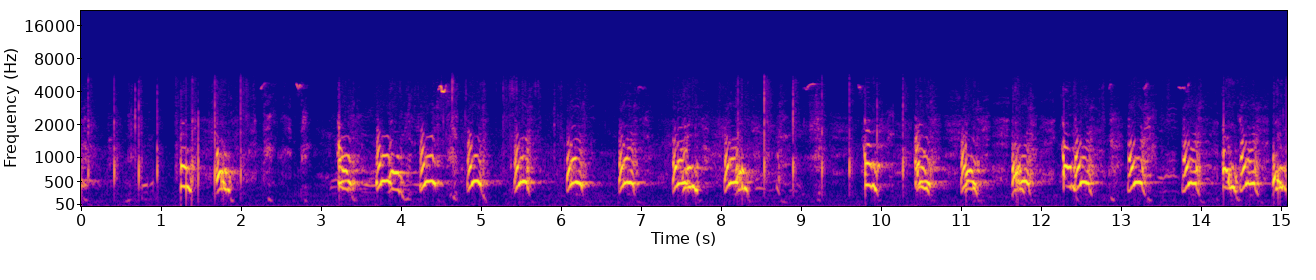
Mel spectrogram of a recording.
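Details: Bluetick Coonhound, five years old, treed on a coon hunt, an English hound barking in the background. Uneven barks and a man's encouragement open, then strong, regular, ringing barks follow about every half to one second.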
